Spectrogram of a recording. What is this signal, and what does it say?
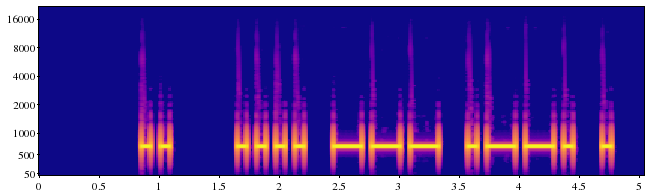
Morse code, heard as a keyed tone, about 15 wpm, 700 Hz. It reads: I HOPE
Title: Sentences from Top 1000 Words - Review Part 3 - 15wpm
